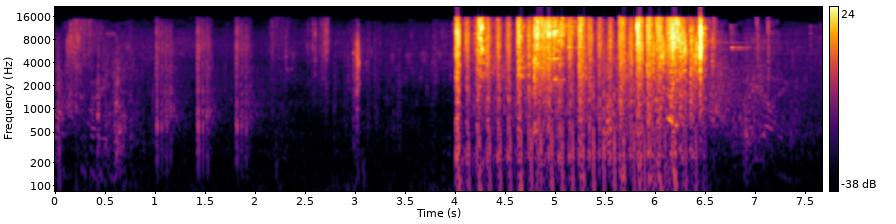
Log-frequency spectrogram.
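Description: Video game gunfire starts as scattered single shots with gaps, then breaks into a loud, sustained rapid-fire automatic burst for about two and a half seconds, close and sharp.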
